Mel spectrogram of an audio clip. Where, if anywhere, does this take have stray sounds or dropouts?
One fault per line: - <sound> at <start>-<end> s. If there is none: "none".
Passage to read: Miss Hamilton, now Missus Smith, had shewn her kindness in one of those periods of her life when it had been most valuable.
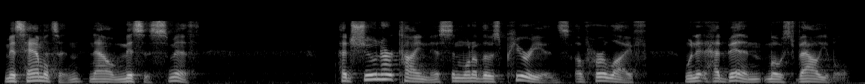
none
